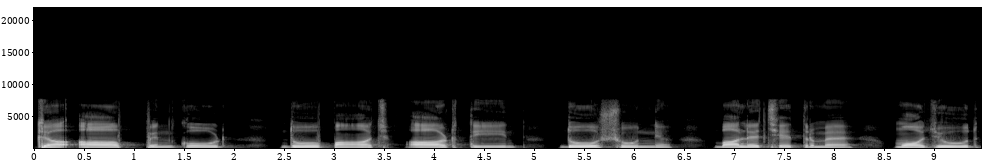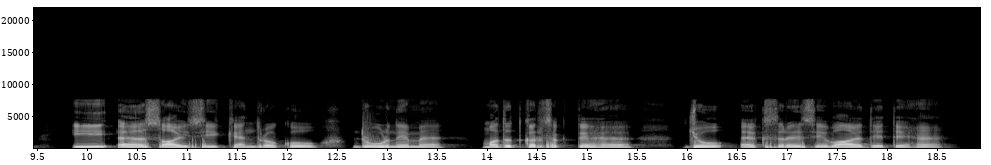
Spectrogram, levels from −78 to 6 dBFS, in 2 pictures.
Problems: constant background noise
